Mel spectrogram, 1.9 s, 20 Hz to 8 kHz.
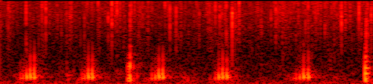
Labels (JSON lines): {"label": "biophony", "recorder": "SoundTrap 500"}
